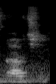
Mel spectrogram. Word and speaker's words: Bauchi: So what's the pronunciation of that state? They say Bauchi or Bauchi? Bauchi, no, It's Bauchi.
